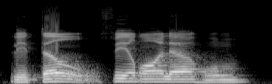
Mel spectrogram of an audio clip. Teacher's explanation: Di sini ghain ketika sukun dia isti'la ya.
